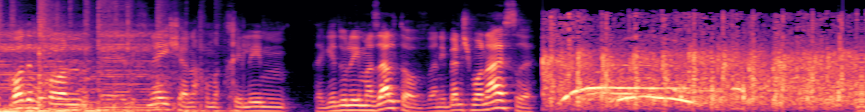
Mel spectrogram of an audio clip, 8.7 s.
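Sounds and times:
speech: 0.1s - 6.4s
audience applause: 5.5s - 8.6s.

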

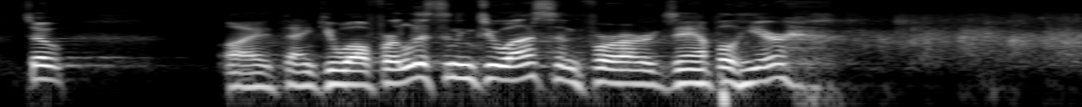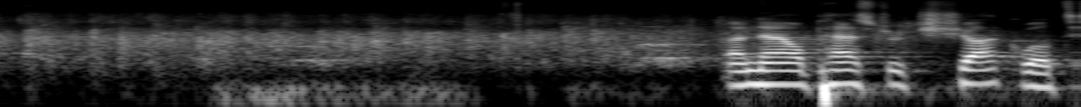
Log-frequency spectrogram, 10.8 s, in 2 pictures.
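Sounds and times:
speech: 0.2s - 4.3s, 9.1s - 10.8s
audience applause: 3.9s - 10.1s.

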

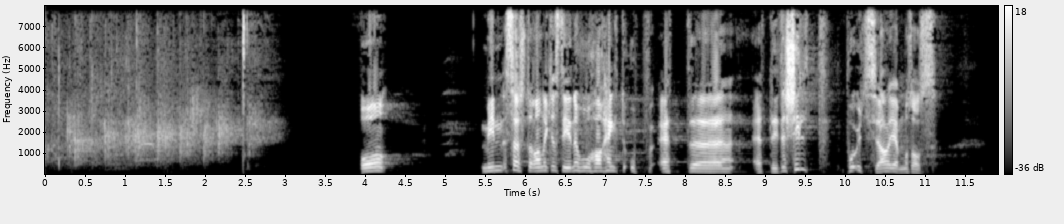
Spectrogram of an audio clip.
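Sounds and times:
crowd applause: 0.0s - 2.9s
speech: 4.0s - 4.4s, 5.5s - 11.2s.

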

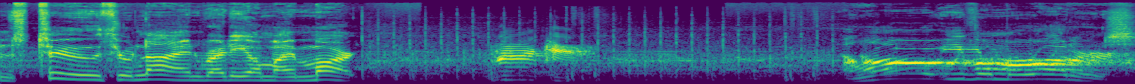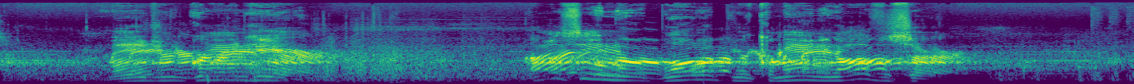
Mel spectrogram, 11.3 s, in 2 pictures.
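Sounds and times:
speech: 0.0s - 2.6s, 4.3s - 10.7s
machine-gun fire: 1.5s - 9.3s.

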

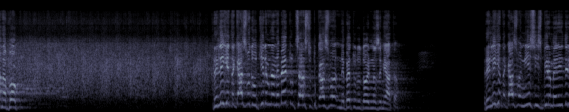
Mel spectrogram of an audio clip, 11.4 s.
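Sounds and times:
speech: 0.0s - 0.6s, 4.2s - 8.1s, 9.7s - 11.3s
audience applauding: 0.0s - 4.7s.

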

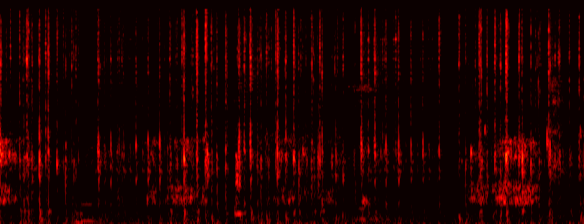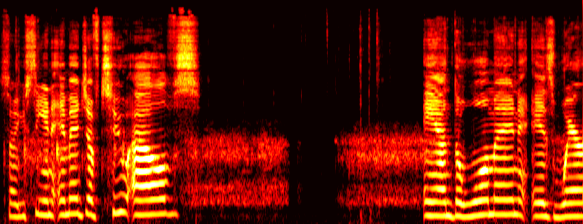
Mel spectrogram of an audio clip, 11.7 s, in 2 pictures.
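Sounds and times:
typing on a computer keyboard: 0.0s - 6.0s, 9.2s - 9.8s
speech: 5.9s - 7.9s, 10.1s - 11.6s.

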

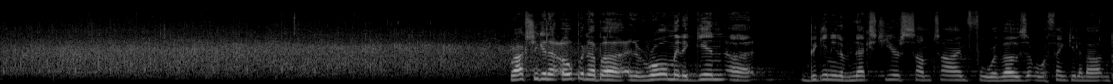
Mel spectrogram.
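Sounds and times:
audience hand clapping: 0.0s - 6.0s
speech: 5.1s - 11.1s.

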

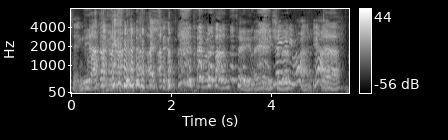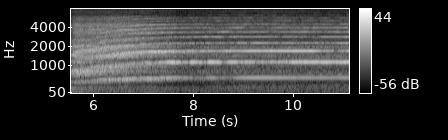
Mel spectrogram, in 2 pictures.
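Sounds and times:
speech: 0.0s - 6.4s
laughter: 0.3s - 4.7s
alarm siren sound effect: 5.6s - 11.1s.

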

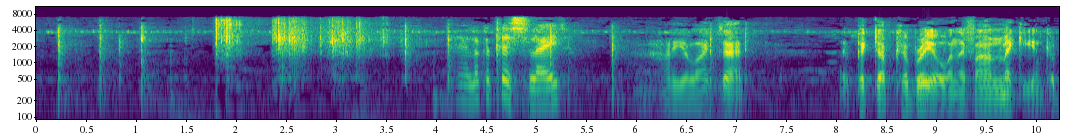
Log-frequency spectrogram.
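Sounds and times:
rough rustling and scraping of handling: 1.4s - 4.1s
nickel coin clicking as handed over: 1.8s - 3.8s
speech: 4.2s - 5.4s, 6.3s - 7.2s, 8.0s - 10.2s.

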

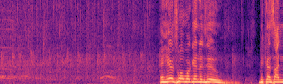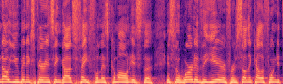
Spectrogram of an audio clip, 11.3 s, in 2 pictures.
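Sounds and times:
church congregation clapping during a morning service: 0.0s - 5.2s
speech: 3.2s - 4.6s, 5.2s - 11.3s.

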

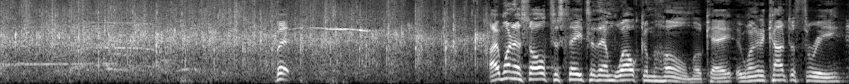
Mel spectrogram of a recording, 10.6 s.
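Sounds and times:
audience applause: 0.0s - 6.6s
speech: 3.4s - 3.8s, 6.1s - 10.6s.

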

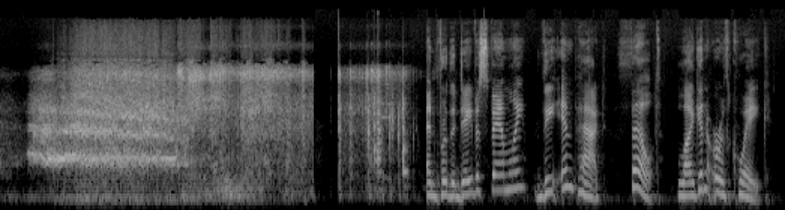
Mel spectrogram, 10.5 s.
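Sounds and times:
car tires screeching as it skids sideways after clipping two parked cars: 0.0s - 4.2s
speech: 5.7s - 10.3s.

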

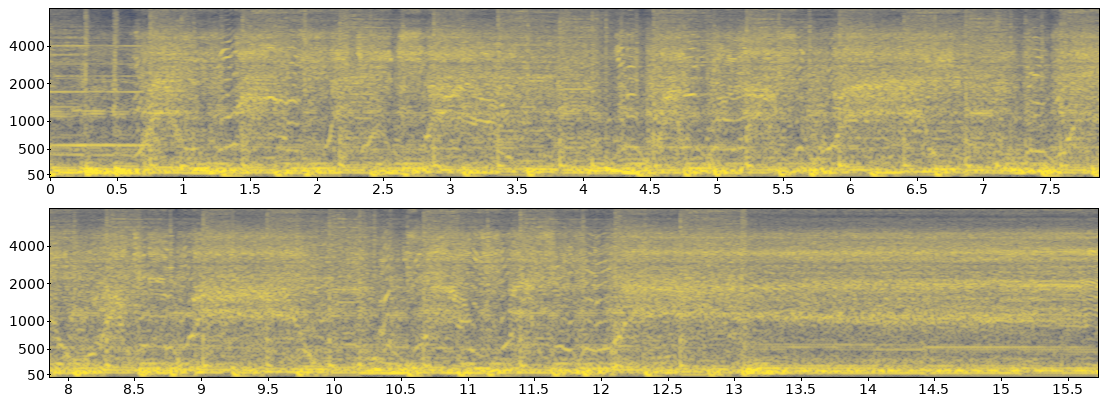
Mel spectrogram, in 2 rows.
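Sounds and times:
song with sung vocals: 0.1s - 15.7s.

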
